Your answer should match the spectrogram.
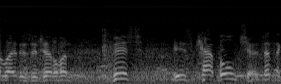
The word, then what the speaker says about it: Caboolture: This is Caboolture. Is that the correct pronunciation? Caboolture, home of Lakeside.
